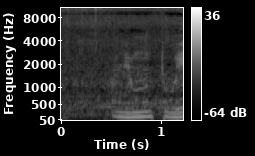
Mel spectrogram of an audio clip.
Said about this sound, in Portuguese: Olha, montoeira de abelha.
